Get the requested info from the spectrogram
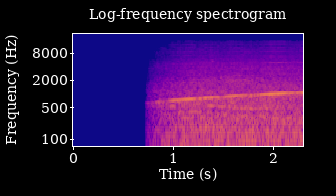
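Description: Silence, then about two-thirds of a second in a single thin tone fades in and slowly rises in pitch over a faint hiss.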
